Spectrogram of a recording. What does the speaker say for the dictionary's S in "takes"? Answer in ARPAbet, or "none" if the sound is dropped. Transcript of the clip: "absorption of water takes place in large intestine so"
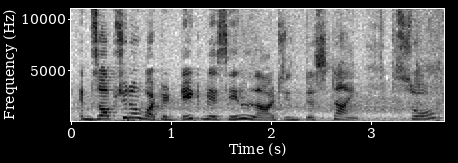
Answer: none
